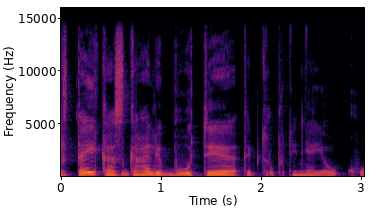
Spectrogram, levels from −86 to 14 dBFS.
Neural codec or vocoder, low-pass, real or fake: none; 14.4 kHz; real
